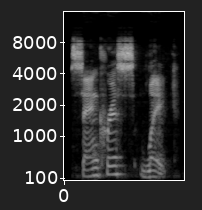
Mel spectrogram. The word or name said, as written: Sangchris Lake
